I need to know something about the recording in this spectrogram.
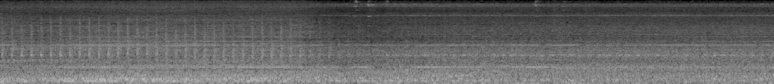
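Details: Gardner Denver screw air compressor: steady knock about three per second over the hum; caused by a defective pressure valve, fixed by replacing it.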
